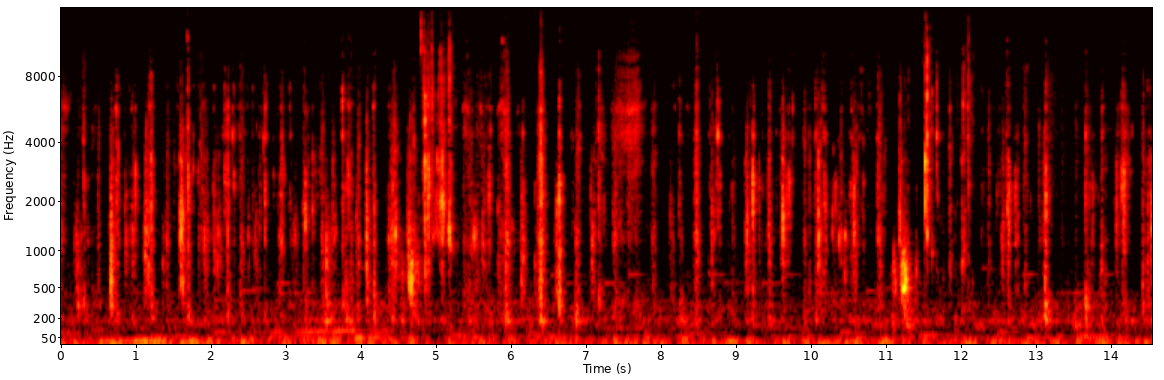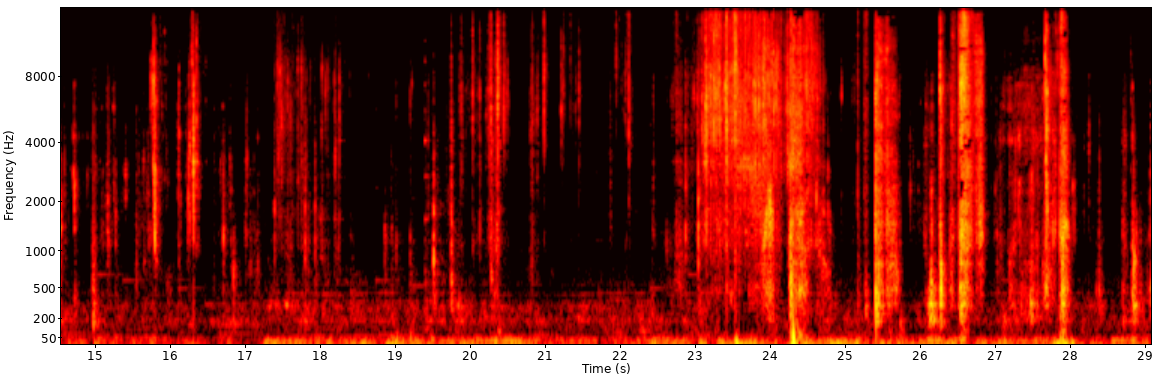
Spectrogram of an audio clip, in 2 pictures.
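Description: Close-miked chewing of rice and marinated crab, with many small wet mouth clicks. About 23 seconds in, a louder noisy stretch lasts about two seconds, and sharper bites follow near the end.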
